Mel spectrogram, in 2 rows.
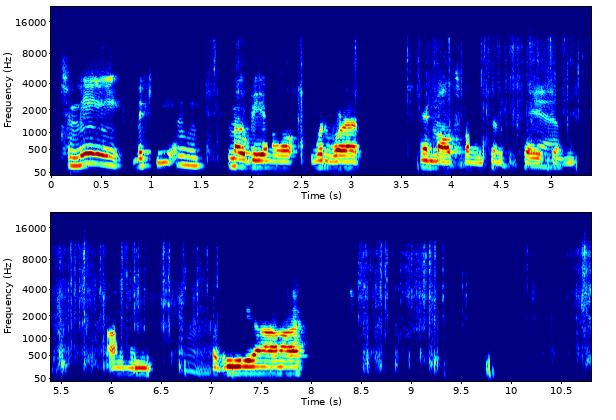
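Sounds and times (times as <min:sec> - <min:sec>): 
speech: 0:00.2 - 0:08.7
crunching while eating near the microphone: 0:03.6 - 0:07.2, 0:08.4 - 0:10.7.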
